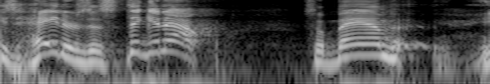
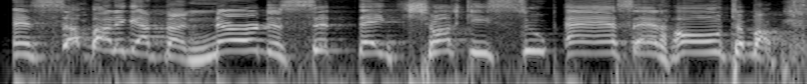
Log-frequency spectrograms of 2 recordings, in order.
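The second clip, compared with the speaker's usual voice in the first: normal talking voice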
